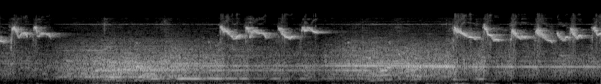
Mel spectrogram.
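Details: White-eye decoy song for bird trapping: short clusters of high, rapidly falling tweets at the start, middle and end, with a low hum beneath.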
